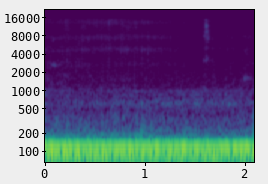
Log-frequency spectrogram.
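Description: A car idling, heard from inside the cabin with the heating switched on: a steady low rumble.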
